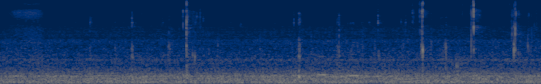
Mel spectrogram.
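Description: A person chewing a gummy candy with the mouth mostly closed: faint, with a few soft wet clicks now and then over a steady low room hum.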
